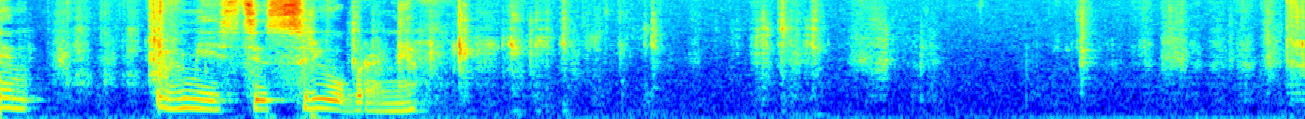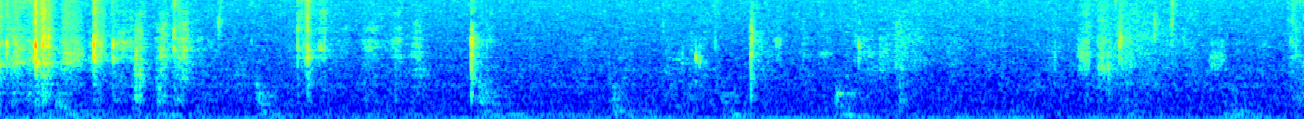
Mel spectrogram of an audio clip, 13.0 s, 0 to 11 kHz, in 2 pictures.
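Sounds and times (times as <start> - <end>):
knife clicking and scraping bones: 0.3 - 1.0, 2.1 - 4.2, 5.4 - 9.0.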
